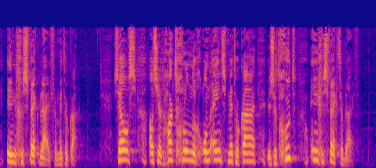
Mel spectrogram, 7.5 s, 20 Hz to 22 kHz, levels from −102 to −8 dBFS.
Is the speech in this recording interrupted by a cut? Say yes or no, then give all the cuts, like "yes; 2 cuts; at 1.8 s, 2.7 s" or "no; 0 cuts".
yes; 2 cuts; at 4.5 s, 6.2 s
